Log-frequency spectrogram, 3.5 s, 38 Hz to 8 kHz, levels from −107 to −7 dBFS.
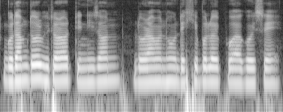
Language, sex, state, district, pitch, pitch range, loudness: Assamese, male, Assam, Sonitpur, 160 Hz, 155-165 Hz, -18 LUFS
